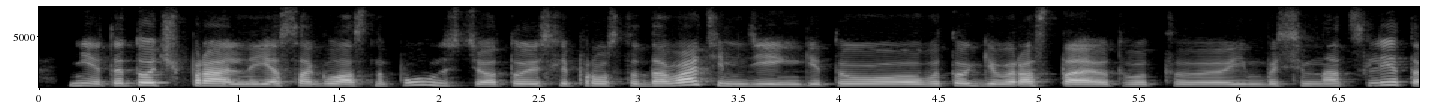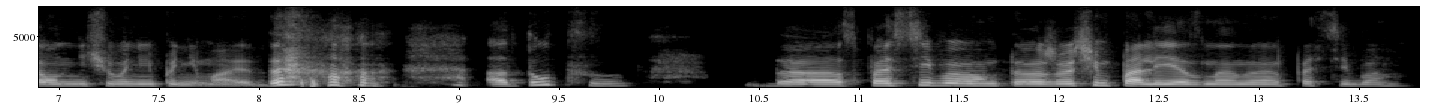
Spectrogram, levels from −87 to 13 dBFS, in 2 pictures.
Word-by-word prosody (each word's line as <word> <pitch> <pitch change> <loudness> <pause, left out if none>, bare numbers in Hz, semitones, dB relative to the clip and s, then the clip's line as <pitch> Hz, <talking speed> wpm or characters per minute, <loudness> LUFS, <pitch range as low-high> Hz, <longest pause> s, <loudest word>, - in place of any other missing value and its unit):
Нет, 215 -2 -6
это 220 +4 +4
очень 250 0 +4
правильно, 205 -6 +5
я 195 +2 +1
согласна 195 -2 +1
полностью, 245 -5 -3
а 180 - +2
то 205 - -3
если 195 +1 -4
просто 205 0 -4
давать 240 - +5
им 190 -3 -4
деньги, 175 -1 -4
то 195 0 +1
в 200 - -2
итоге 200 -2 -3
вырастают. 195 -2 +4
Вот, 175 0 -7
э, 170 0 -3
им 180 0 -7
18 195 +2 -6
лет, 280 0 -2
а 185 - +3
он 185 +1 -4
ничего 190 +1 -7
не 185 -1 -5
понимает, 85 - -8
да? - - +7 1.0
А 180 - +1
тут, 280 - -3
э, 200 0 -14 0.6
да, 185 -2 +1
спасибо 215 +5 -2
вам 210 -1 0
тоже. 195 0 -1
Очень 205 +4 -1
полезно, 180 -2 +2
да. 180 0 -5
Спасибо! 180 -3 -11
195 Hz, 175 wpm, -23 LUFS, 180-205 Hz, 1.0 s, да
